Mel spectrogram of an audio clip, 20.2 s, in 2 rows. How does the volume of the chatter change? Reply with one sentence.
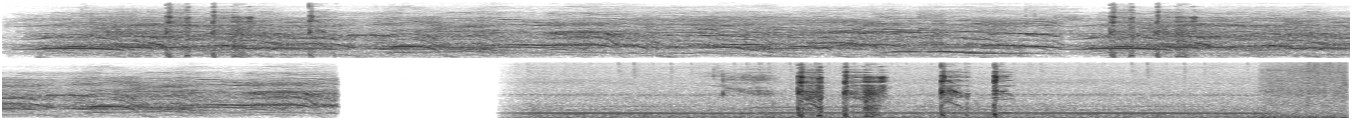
The volume of the chatter stays about the same.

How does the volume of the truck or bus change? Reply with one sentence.
The loudness of the truck or bus stays about the same.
